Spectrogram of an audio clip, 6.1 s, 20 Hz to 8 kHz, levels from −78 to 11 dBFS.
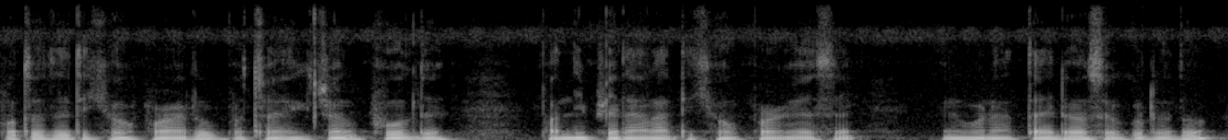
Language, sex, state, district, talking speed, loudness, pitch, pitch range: Nagamese, male, Nagaland, Dimapur, 155 wpm, -19 LUFS, 90 Hz, 85-95 Hz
